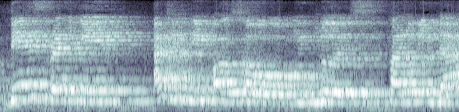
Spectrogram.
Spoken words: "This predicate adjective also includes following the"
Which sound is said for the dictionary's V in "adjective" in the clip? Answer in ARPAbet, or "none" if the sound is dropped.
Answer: none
